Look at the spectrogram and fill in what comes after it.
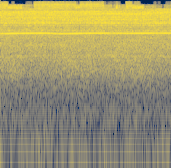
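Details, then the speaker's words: Air-driven high-speed dental handpiece with a steady high-pitched whine and hiss, running the burr slowly for mesial proximal reduction of a primary molar on a typodont model. This is a stainless steel crown preparation demonstration, avoiding nicking the adjacent tooth. "Slowly you have to run the burr on the proximal aspect of the tooth to be crowned. Make sure that you do not touch the adjacent tooth. As you can see, I am running the burr very slowly, taking care not to touch the adjacent tooth."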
